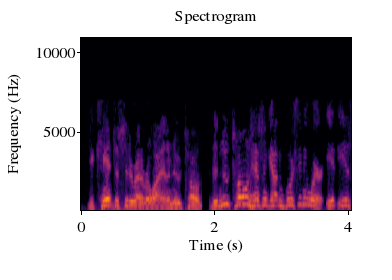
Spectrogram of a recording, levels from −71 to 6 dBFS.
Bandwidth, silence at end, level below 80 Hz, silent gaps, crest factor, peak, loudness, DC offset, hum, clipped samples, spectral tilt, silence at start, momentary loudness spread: 7.4 kHz; 0 s; -52 dBFS; 1.84-1.91 s; 18 dB; -6 dBFS; -24 LUFS; under 0.1%; none; under 0.1%; -5 dB/octave; 0.1 s; 6 LU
